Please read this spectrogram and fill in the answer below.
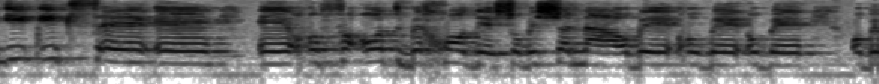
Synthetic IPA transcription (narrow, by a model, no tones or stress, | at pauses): iʔikse | ofaʔo̞tbeχo̞deʃobeʃanaobeʔobeʔobe | ob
